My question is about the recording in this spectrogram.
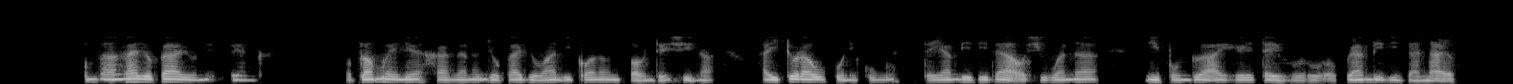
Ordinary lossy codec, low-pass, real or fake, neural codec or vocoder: MP3, 16 kbps; 3.6 kHz; fake; codec, 16 kHz, 2 kbps, FunCodec, trained on LibriTTS, 25 frames a second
